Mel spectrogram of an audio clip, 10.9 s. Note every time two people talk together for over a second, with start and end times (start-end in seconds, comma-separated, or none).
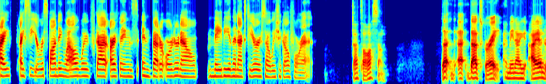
none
